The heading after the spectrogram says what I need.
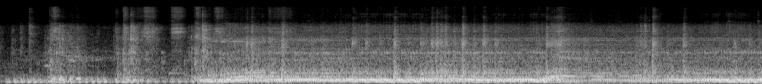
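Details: Yamaha RX-King two-stroke after rewiring the ignition/kill switch circuit: fires up and holds a smooth, even idle with steady buzz, no misses or knocks; normal idle.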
